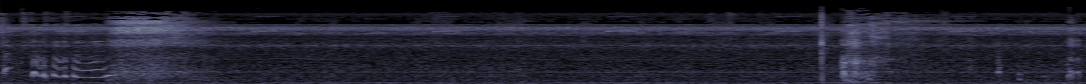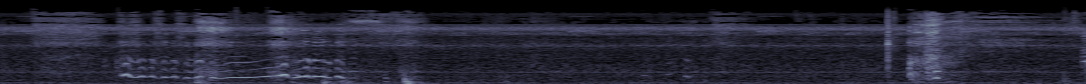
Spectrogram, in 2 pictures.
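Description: A tortilla slapping against a face in a few sharp smacks, near the start, about eight seconds in and near the end. Between them come strained, squeaky bursts of stifled laughter, and crickets chirp steadily about once a second.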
